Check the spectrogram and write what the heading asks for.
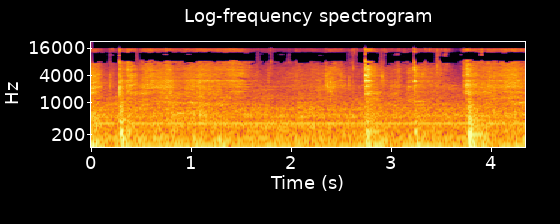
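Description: Wooden spoon stirring a thick, grainy sugar and corn-syrup mixture in a stainless steel saucepan, scraping quietly, with a few sharper knocks of the spoon against the pan.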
